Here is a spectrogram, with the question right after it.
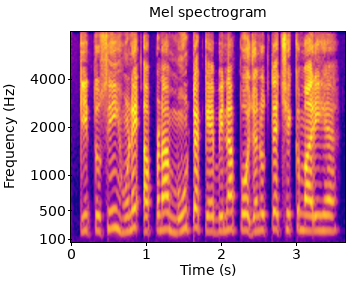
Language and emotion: Punjabi, disgusted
